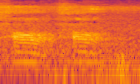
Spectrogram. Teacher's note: बीच हलक पर जोर पड़ेगा · हा को भी मखरज के साथ अदा करना है बीच हलक ह अदा होता है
